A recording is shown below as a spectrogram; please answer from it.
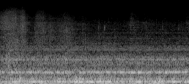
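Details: Chinese diesel heater lit after a slow start at altitude in Rocky Mountain National Park; steady drone with constant mid-pitched fan tone, even and unbroken; normal running.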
